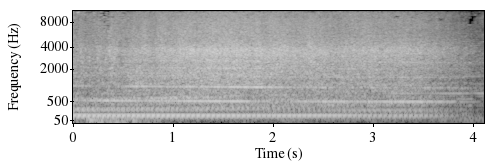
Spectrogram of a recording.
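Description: Armoured tracked vehicle's engine running steadily, a low hum with a faint higher whine, fading away over the last second.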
